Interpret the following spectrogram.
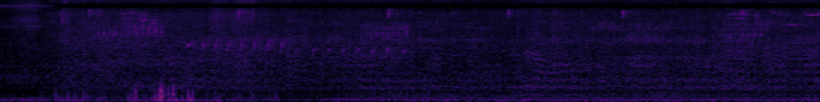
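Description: Honeybees buzzing faintly as they fly around a water source, with a brief low thud about two seconds in.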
